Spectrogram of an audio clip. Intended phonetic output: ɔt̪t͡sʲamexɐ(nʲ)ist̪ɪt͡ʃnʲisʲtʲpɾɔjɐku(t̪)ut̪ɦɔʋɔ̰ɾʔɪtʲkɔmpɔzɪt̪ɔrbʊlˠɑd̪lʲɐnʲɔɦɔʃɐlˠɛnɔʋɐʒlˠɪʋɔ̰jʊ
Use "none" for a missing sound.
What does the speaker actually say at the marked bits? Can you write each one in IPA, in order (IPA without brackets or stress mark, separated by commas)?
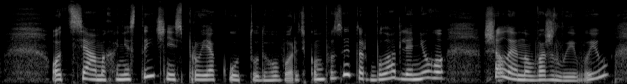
nʲ, t̪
